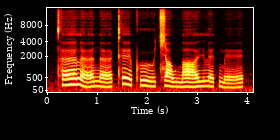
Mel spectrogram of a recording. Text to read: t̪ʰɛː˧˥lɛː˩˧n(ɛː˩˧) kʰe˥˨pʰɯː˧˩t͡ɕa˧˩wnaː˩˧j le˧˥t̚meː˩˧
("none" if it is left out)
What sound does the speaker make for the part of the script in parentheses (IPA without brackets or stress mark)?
ɛː˩˧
